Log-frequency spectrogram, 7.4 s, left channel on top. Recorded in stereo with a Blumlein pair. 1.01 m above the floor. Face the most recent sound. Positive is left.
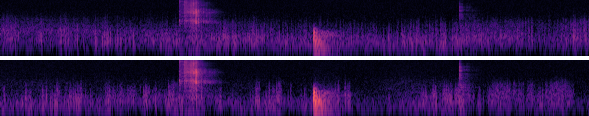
turn(degrees=-25)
